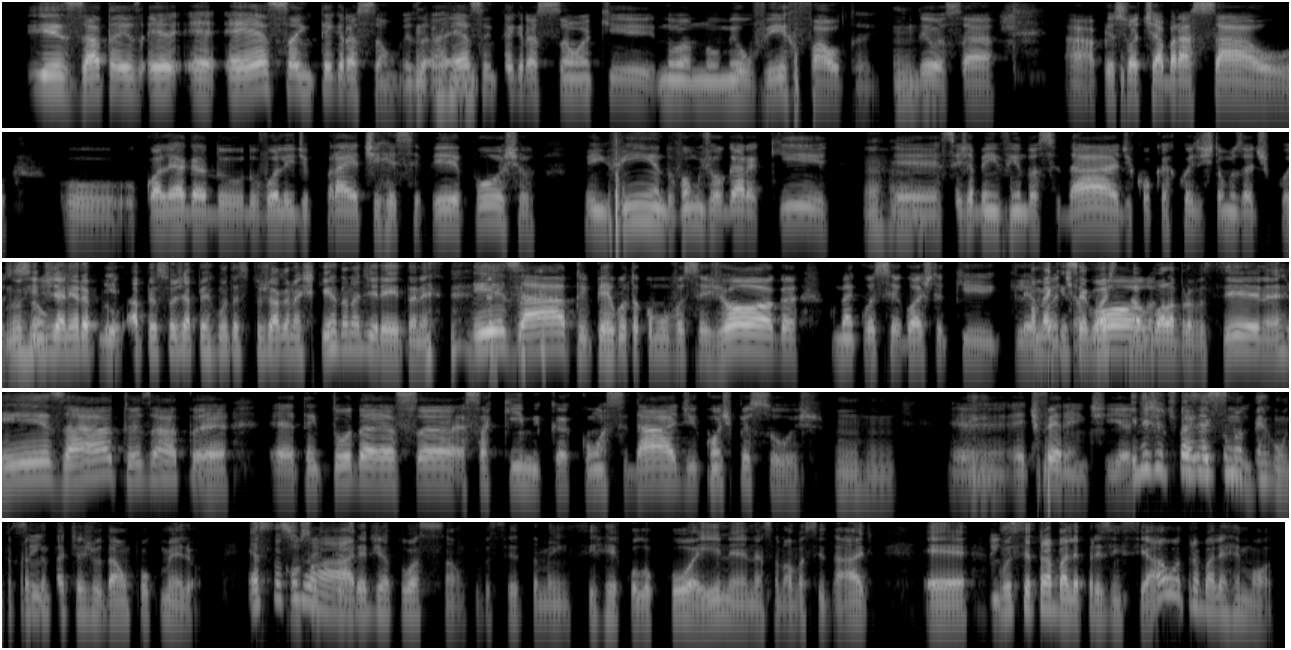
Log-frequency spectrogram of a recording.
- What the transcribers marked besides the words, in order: chuckle; chuckle
- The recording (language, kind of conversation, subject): Portuguese, advice, Como posso recomeçar os meus hábitos após um período de mudança ou viagem?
